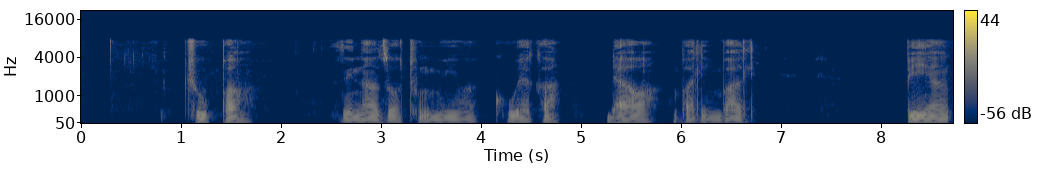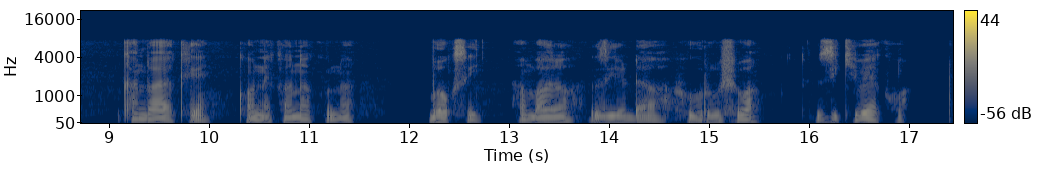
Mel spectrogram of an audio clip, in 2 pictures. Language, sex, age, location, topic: Swahili, male, 18-24, Mombasa, health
